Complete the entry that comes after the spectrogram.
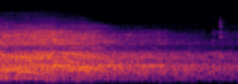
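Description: Large crowd at an Islamic religious sermon chanting the takbir slogan, a loud sustained mass of voices in unison that slowly fades.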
